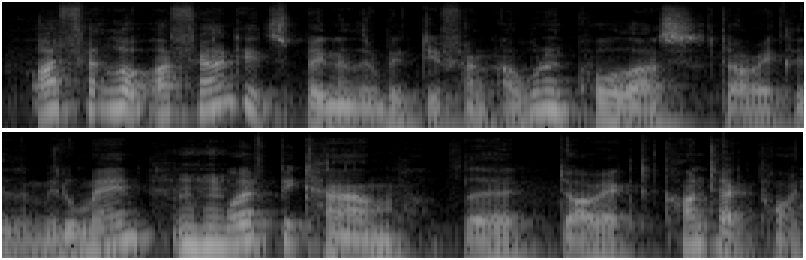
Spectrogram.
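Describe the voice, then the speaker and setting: A man with an Australian accent, fairly high-pitched, talking at a very fast pace with very wide pitch swings. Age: 40s. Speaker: mayor. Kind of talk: radio interview. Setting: radio studio.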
